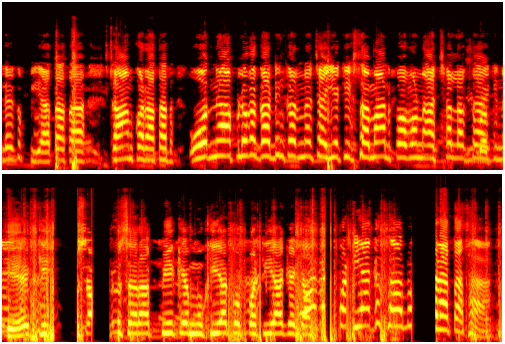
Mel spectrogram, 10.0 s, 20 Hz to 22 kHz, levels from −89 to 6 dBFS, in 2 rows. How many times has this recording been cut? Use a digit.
1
